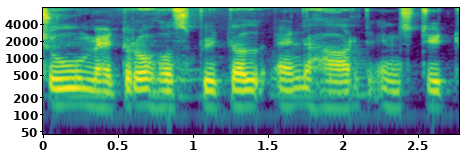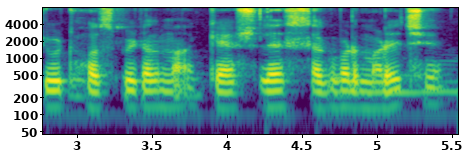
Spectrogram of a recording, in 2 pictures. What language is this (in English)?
Gujarati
